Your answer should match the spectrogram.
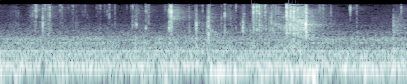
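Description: Light handling sounds: a few faint crinkles and small clicks as a hand lifts a silver bar out of a cardboard gift box.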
